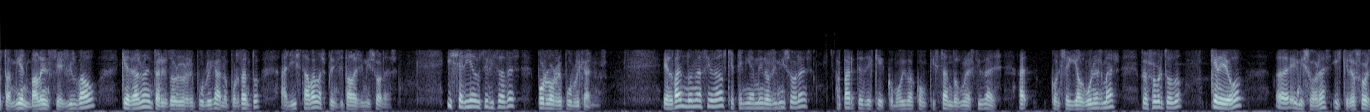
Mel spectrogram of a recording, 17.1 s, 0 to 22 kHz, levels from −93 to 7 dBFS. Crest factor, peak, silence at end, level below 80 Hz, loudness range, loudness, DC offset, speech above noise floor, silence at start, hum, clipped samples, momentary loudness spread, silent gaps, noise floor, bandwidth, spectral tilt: 20 dB; -4 dBFS; 0 s; -68 dBFS; 4 LU; -25 LUFS; under 0.1%; 28 dB; 0 s; none; under 0.1%; 11 LU; none; -52 dBFS; 3.7 kHz; -9.5 dB/octave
